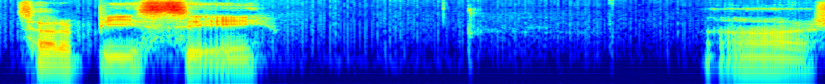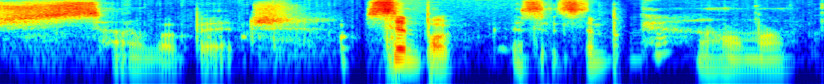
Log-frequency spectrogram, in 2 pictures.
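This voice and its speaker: A man's voice: medium pitch, expressive, normal speed, creaky, bright, forceful tone, no echo. A man speaking as a guest expert, explaining things casually and emphatically, often checking in with the listener. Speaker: guest speaker, podcast marketer.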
